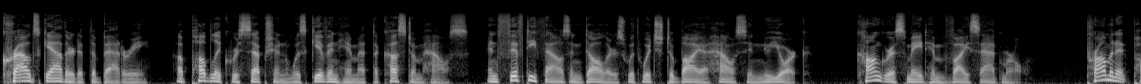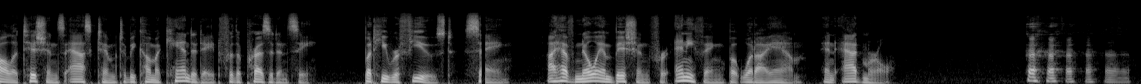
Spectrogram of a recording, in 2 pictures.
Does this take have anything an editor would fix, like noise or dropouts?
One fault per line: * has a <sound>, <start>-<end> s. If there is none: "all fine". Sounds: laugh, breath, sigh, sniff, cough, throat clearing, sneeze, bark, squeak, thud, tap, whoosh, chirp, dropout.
* has a dropout, 16.2-16.3 s
* has a laugh, 21.7-22.7 s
